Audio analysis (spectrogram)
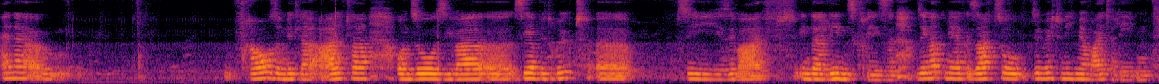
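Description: A woman's voice: medium pitch, little pitch movement, slow pace, gravelly, mellow, slight background noise. A middle-aged woman from Kazakhstan, Russian-accented German with many fillers and restarts, speaking as a poet in an interview at home. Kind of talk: interview answers. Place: living room with piano, indoors. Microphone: far camera. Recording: echoey room from a distance.

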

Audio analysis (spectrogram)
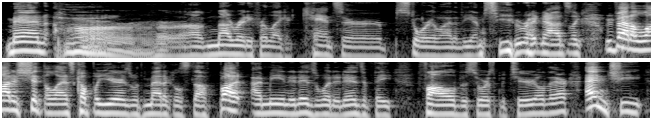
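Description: A man's voice: medium pitch, normal speed, creaky, fairly bright tone. A middle-aged man co-hosting a podcast over a video call, joking around with heavy swearing. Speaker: podcast co-host. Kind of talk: casual podcast chat.

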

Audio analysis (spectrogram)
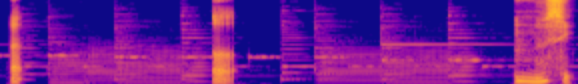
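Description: A man's voice: a little high, warm tone, exaggerated voice. A young man playing a stern, overprotective butler who speaks formally and earnestly, often sighing. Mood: flustered. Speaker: voice actor. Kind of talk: Japanese voice drama acting.

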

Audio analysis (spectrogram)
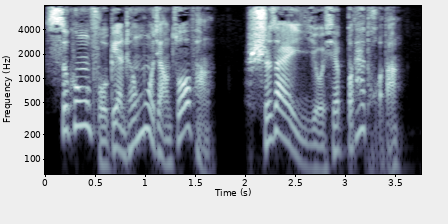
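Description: A man's voice: mid-range voice, wildly swooping pitch, normal speed, slightly rough. A man voicing a shrewd, playful young nobleman, courteous and salesmanlike, in an audiobook. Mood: relieved, coaxing.

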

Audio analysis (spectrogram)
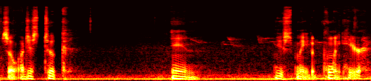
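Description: Folksy man with a gravelly voice. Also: mid-range voice, takes it slowly. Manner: rambling, folksy, talks while working with his hands. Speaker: bushcraft video maker. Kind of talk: casual outdoor demonstration. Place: outdoors on the ground near a road. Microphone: phone camera held close. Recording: phone recording outdoors with faint traffic noise. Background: faint road and outdoor noise.

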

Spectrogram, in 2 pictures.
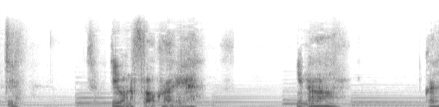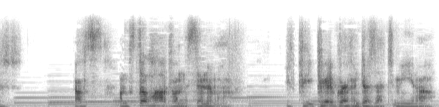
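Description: A man voicing a crude, dim-witted, lecherous teenage schoolboy in an improvised anime parody dub, slangy and halting. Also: on the low side, creaky, bright, forceful tone, echoey room, full character voice. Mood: crude, rambling. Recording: dull lo-fi audio, music behind.

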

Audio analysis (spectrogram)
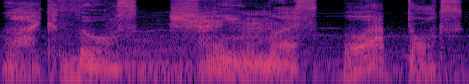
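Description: A man voicing a huge, proud, hostile giant warrior in a video game, gravelly and disdainful, with slow, deliberate delivery. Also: deep voice, expressive, music in the background, exaggerated voice. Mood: menacing, proud. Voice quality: gravelly, growling.

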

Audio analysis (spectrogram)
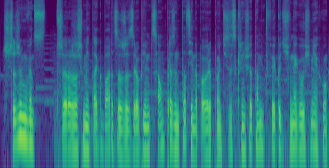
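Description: A man voicing a weary, sarcastic teenage boy fighter in a comedy fan dub, talking deadpan. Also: fairly low pitch, brisk, close to an everyday voice. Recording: soft music underneath.

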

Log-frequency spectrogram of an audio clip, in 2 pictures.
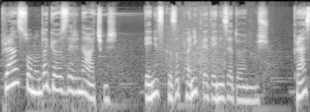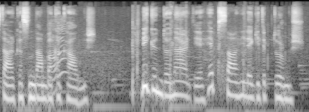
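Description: A woman narrating classic fairy tales for children in a soft, measured way. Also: low voice, animated, soft background music. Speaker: storyteller. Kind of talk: scripted fairy-tale narration.

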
